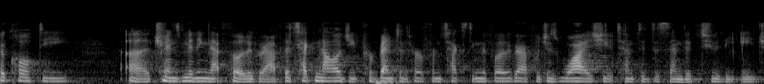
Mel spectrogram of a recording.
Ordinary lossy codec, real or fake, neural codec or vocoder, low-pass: AAC, 32 kbps; real; none; 7.2 kHz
